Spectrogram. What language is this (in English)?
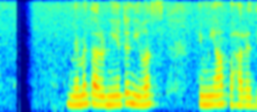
Sinhala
